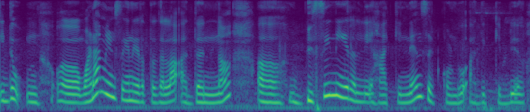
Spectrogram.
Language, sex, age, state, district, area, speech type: Kannada, female, 18-30, Karnataka, Uttara Kannada, rural, spontaneous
